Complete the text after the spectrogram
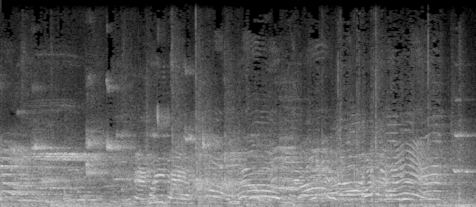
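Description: Sneakers squeak sharply and often on a wooden court in an echoing gym.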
